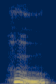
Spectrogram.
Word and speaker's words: who: your wrist right wrong who right here we have a wh but we're saying the H and we're dropping the W who dark L whole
